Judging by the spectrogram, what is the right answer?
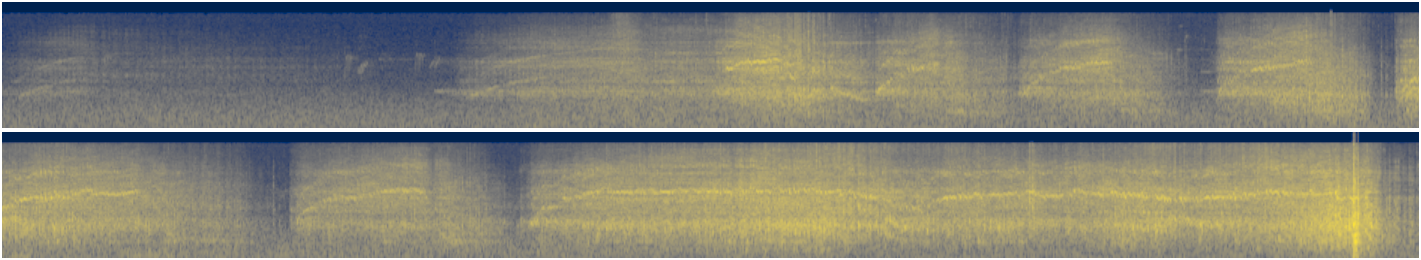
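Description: Battery-powered RC truck's electric motor whining as it is driven in short bursts of throttle, the pitch rising at the start of each burst. Then it runs steadily for about five seconds, loudest as it passes close by, and ends in a sharp thump.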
